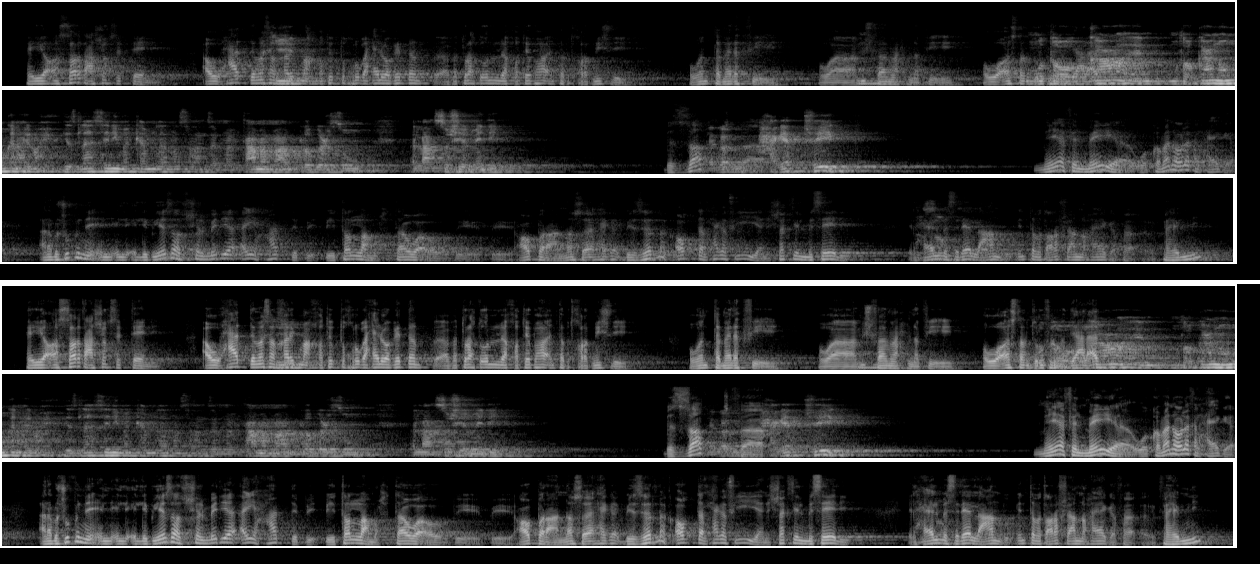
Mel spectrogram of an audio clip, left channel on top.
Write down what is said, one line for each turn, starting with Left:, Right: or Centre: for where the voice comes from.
Right: هي اثرت على الشخص التاني او حد مثلا
Left: اكيد
Right: خارج مع خطيبته خروجه حلوه جدا ف- فتروح تقول لخطيبها انت بتخرجنيش ليه هو انت مالك في ايه هو
Left: م-
Right: مش فاهم احنا في ايه هو اصلا
Left: متوقعه
Right: ظروفه الماديه على قده
Left: ان متوقعه ان هو ممكن هيروح يحجز لها سينما كامله مثلا زي ما بيتعامل مع البلوجرز و... اللي على السوشيال ميديا
Right: بالظبط
Left: لا لا،
Right: ف
Left: حاجات فيك
Right: مية في المية وكمان أقول لك الحاجة أنا بشوف إن إن ال- اللي بيظهر على السوشيال ميديا أي حد بي- بيطلع محتوى أو بي- بيعبر عن نفسه أي حاجة بيظهر لك أفضل حاجة فيه يعني الشكل المثالي الحياة
Left: بالظبط
Right: المثالية اللي عنده أنت ما تعرفش عنه حاجة ف- فاهمني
